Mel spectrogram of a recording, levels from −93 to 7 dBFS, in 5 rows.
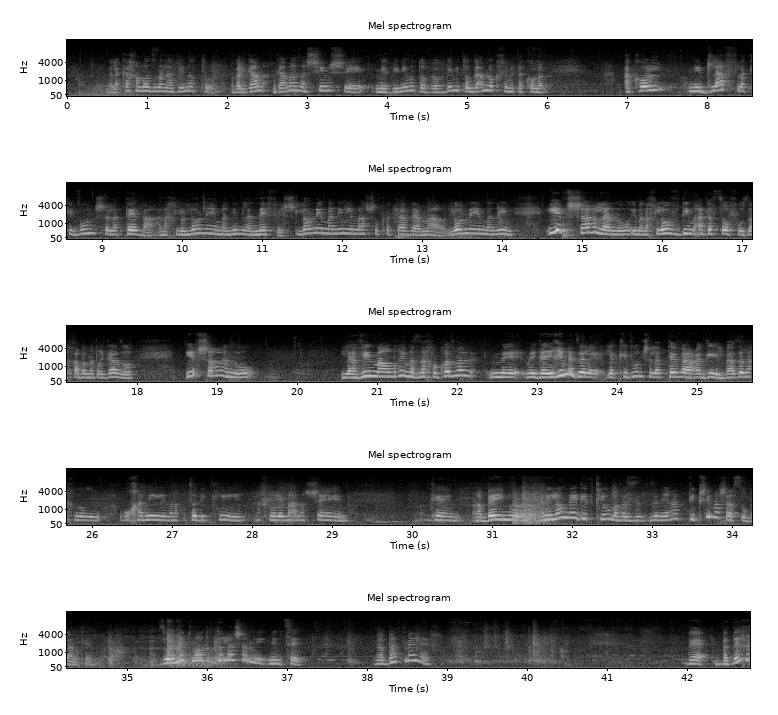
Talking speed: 135 wpm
